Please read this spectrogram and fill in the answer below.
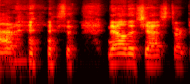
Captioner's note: laughing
